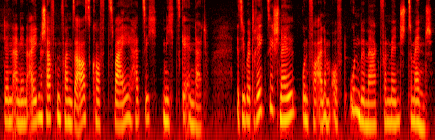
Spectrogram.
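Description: Matter-of-fact female explainer, acted by a woman, mid-pitched, close dry sound, scripted informative delivery. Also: dry recording, close to an everyday voice. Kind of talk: scripted explainer in an audio collage.

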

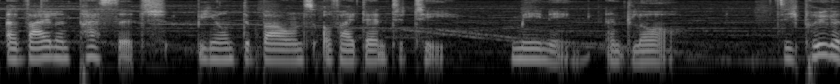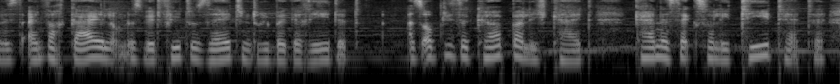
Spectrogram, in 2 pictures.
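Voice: mid-range voice, steady tone, moderate pace, vocal fry, mellow. A narrator reading a literary first-person audio play in an intimate, matter-of-fact way. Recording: music behind the voice. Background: music.

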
